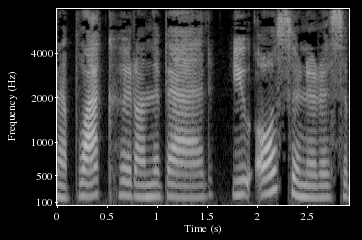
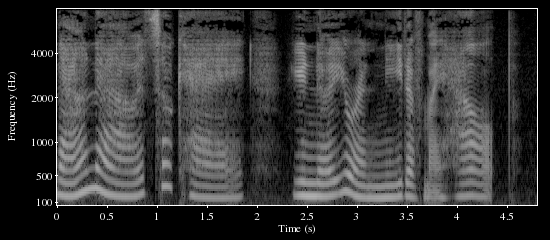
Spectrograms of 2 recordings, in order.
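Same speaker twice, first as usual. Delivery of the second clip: gentle, calming, soothing hushed half-whisper; 6 dB quieter than usual. Restraining the listener on a bed, speak to them in a soothing half-whisper. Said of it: "In my most soothing voice, I whisper".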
